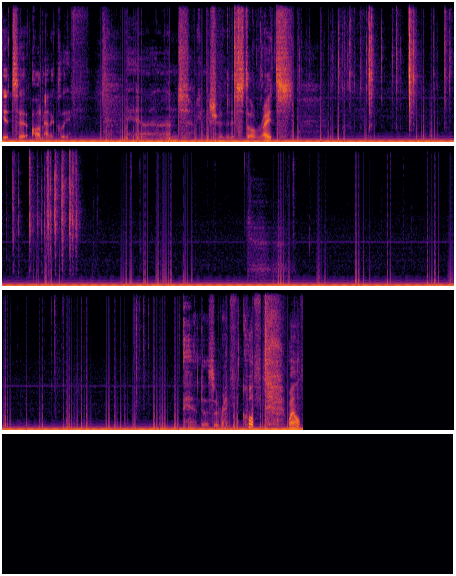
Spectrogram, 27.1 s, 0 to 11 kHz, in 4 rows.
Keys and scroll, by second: 2.4 ctrl+s, 4.4 ctrl+r.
